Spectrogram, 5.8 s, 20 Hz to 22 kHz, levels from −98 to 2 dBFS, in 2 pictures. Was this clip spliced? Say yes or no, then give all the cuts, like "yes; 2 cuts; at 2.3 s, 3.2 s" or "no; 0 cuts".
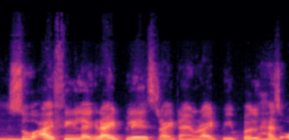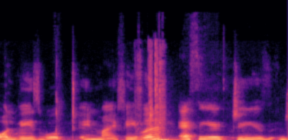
yes; 1 cut; at 4.5 s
